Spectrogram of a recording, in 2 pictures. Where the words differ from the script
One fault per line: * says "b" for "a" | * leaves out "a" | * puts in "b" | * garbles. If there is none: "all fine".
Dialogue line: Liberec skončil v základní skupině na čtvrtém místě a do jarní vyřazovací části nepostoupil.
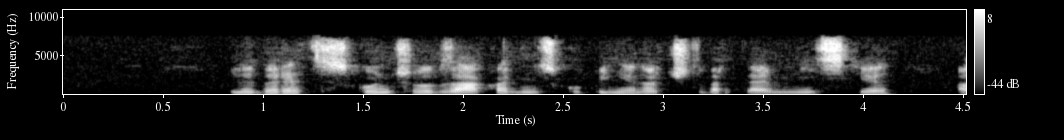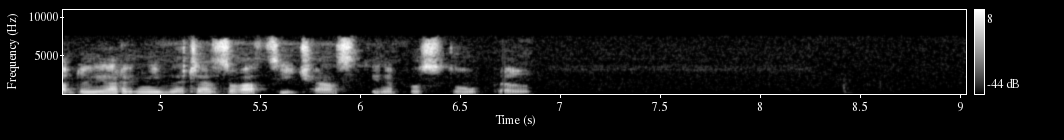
all fine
